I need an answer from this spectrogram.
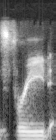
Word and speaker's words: Fried: But you can follow, we're all over the place, but I'm Freed everywhere, and typically only Freed everywhere. So my last name is spelled Fried.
